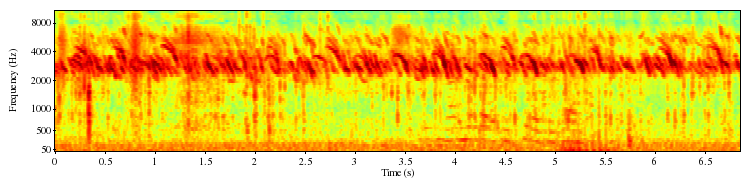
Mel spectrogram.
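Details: Many baby chicks cheeping at once, with rapid high down-slurred peeps repeating without pause. Some lower murmuring sounds appear midway, and low background rumble is heard throughout.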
